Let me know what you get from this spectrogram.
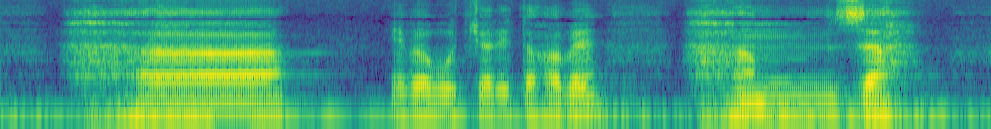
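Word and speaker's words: ح: করব সেভাবে আপনারা আমার সাথে সাথে প্রত্যেকটা অক্ষর উচ্চারণ করার চেষ্টা করবেন এতে করে আপনাদের শিখা অনেক সহজ হয়ে যাবে দ্বিতীয় নাম্বার মাখরাজ হচ্ছে কন্ঠনালীর মাঝখান হতে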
